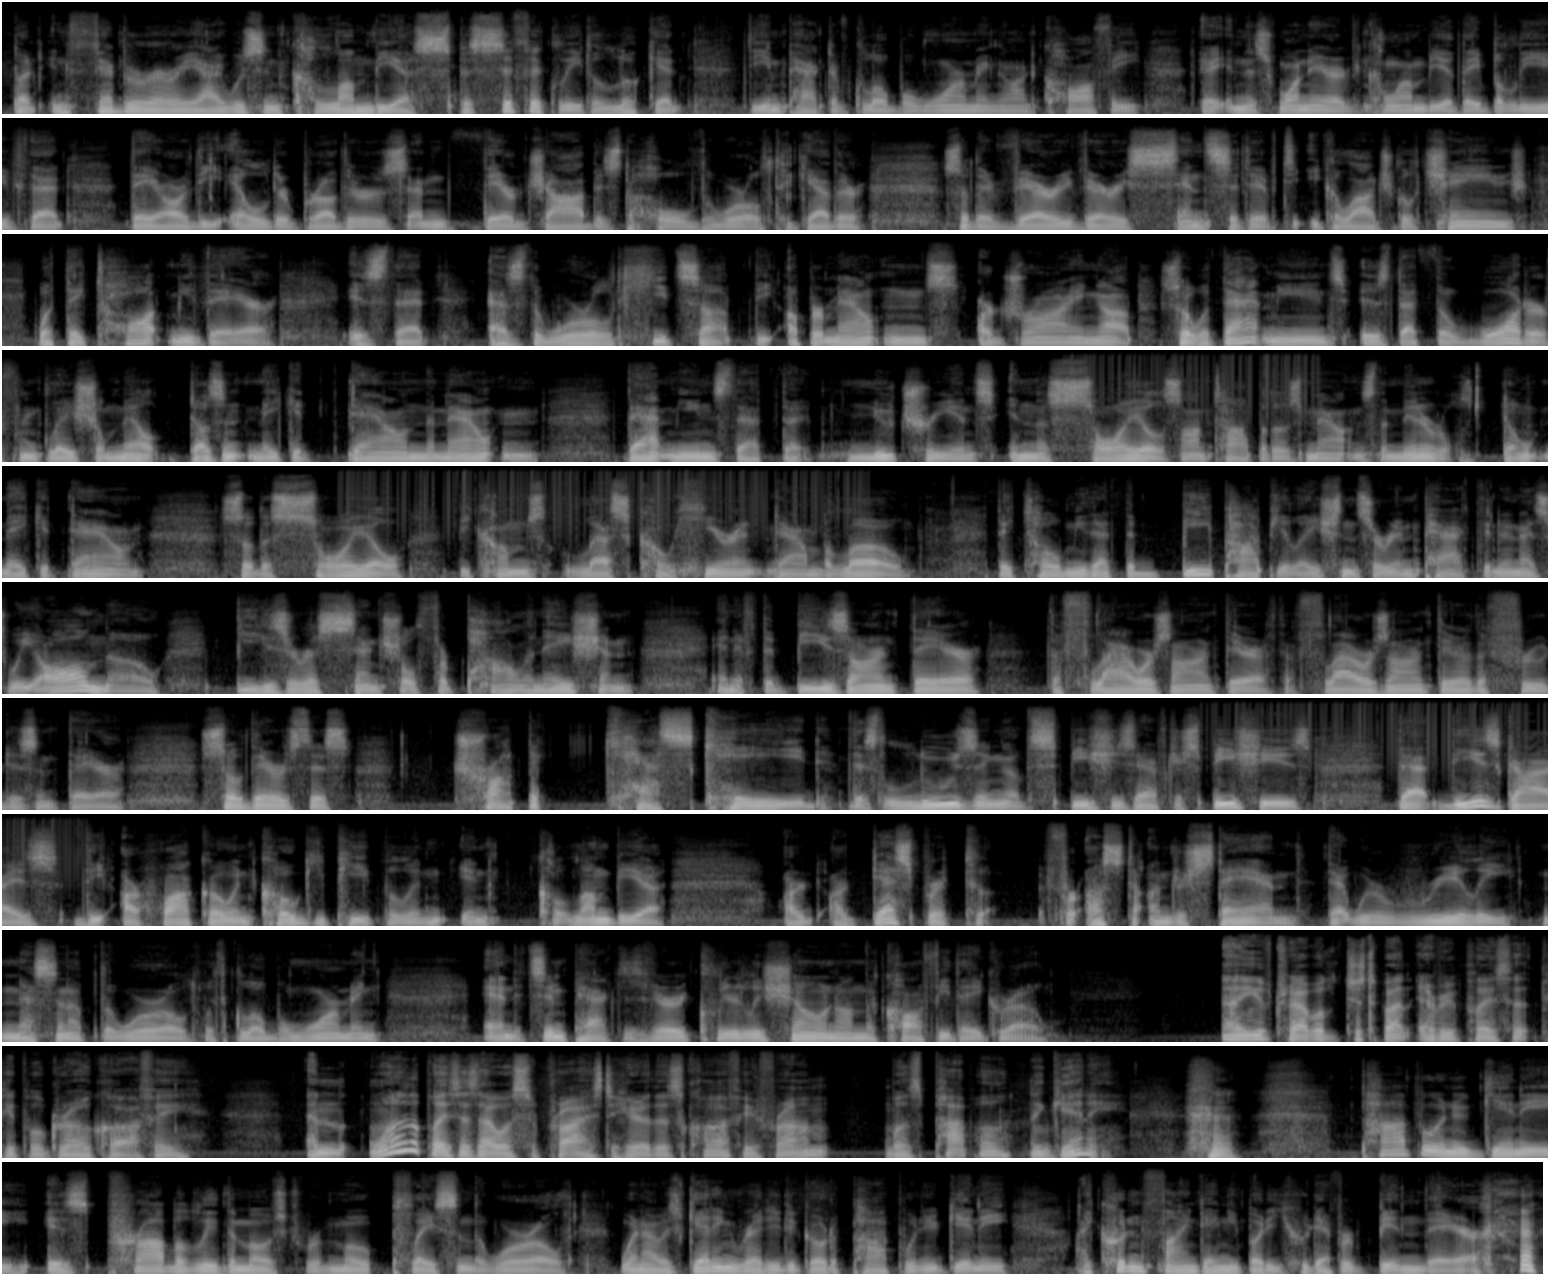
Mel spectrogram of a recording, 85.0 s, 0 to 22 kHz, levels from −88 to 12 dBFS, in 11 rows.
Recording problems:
crackling; faint; from 29 to 30 s, from 33 to 35 s and from 52 to 55 s; 25 dB below the speech

